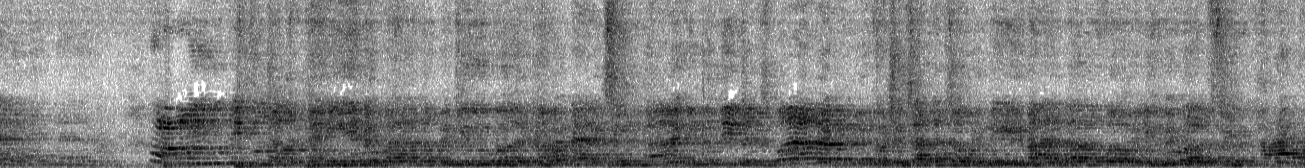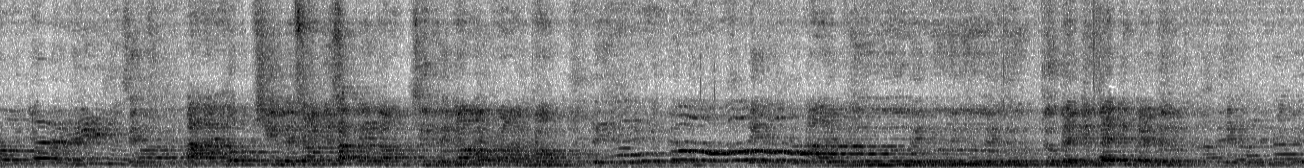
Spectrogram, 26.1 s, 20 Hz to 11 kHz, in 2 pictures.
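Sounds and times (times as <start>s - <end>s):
women singing a cappella in harmony: 0.0s - 26.0s.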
